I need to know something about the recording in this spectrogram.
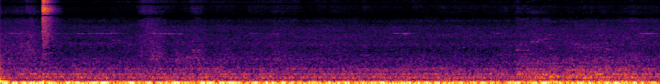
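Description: Schindler inclined traction lift travelling, heard from the cabin: a steady low hum and rumble from the drive and car on its incline, with a short click about half a second in.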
